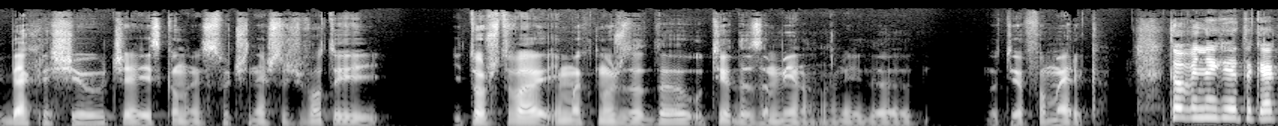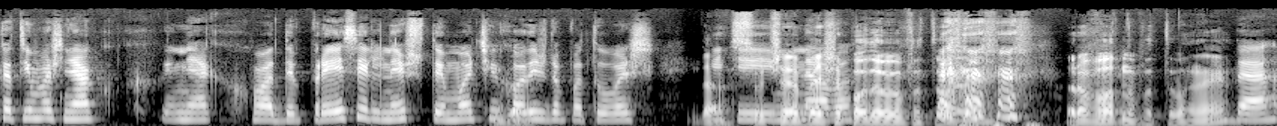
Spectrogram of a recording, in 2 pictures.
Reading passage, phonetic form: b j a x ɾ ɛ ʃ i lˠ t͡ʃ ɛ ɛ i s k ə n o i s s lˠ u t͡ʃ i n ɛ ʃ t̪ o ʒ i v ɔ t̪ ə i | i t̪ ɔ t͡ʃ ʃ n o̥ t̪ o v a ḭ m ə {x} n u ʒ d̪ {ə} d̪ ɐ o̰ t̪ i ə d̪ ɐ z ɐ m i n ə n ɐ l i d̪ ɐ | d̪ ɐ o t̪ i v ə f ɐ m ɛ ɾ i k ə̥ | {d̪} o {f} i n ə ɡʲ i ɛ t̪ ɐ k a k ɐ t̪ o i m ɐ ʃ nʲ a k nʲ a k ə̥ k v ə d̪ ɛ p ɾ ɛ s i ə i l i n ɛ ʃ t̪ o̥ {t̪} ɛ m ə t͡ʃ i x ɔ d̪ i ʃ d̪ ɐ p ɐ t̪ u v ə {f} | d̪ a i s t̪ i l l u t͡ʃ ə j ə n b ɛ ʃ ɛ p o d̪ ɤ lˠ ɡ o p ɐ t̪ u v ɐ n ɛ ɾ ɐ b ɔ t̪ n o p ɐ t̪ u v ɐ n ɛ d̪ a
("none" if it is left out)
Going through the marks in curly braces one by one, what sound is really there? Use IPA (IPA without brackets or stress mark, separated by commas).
x, ə, t̪, v, t̪, ʃ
